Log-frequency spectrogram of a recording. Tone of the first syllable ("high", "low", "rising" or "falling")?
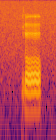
high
